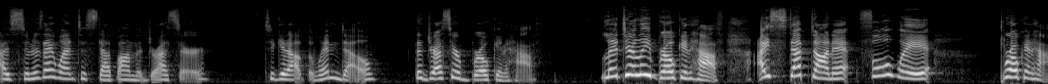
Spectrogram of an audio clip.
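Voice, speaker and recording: With a Midwestern American accent, a woman talks at a moderate pace in a high pitch with very wide pitch swings, an animated tone and long, frequent pauses, in a dry, close sound with no echo. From US Midwest. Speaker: podcast host. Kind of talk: casual storytelling.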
